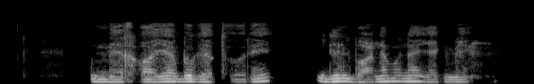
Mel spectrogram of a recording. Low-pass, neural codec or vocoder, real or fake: 7.2 kHz; none; real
